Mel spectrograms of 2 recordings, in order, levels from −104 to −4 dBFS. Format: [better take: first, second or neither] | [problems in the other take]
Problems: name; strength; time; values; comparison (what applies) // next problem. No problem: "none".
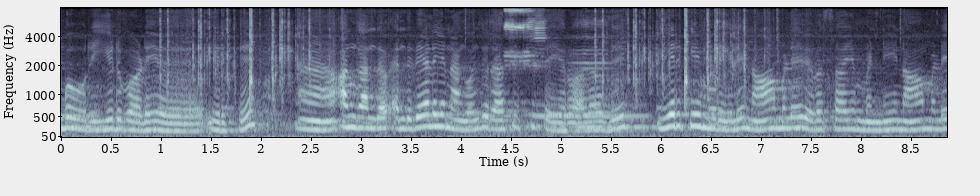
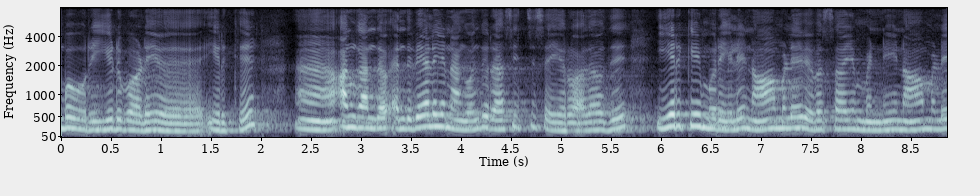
second | background sound (Screech + Coin (dropping)); 9 dB below the speech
